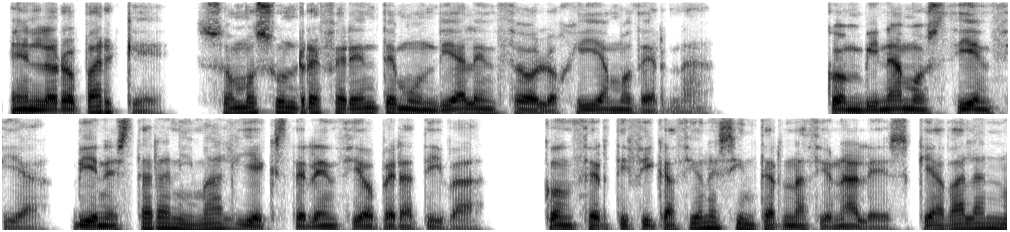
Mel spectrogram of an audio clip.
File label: confident and balanced; Seguro y equilibrado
